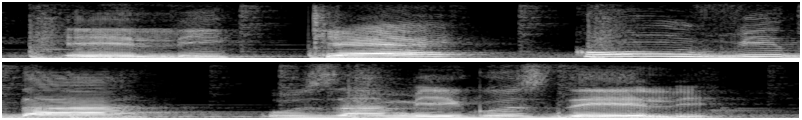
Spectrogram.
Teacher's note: nós simplesmente não pronunciamos a letra R final.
